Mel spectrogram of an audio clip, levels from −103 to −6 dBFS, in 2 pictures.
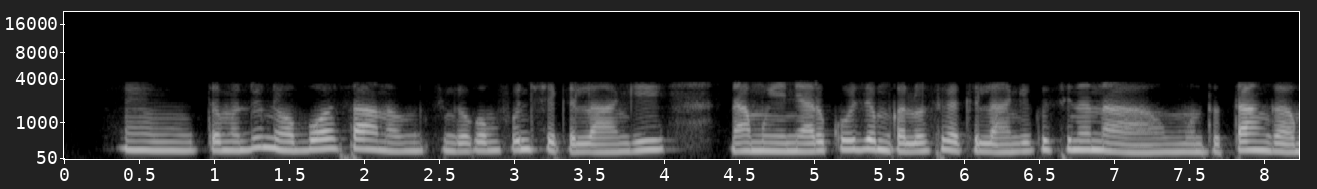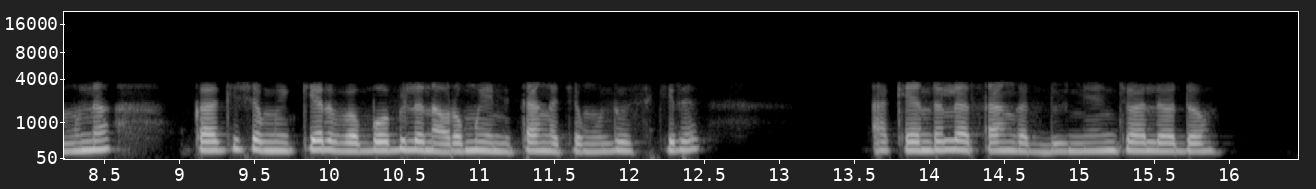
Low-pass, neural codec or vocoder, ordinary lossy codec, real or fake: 3.6 kHz; none; AAC, 32 kbps; real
